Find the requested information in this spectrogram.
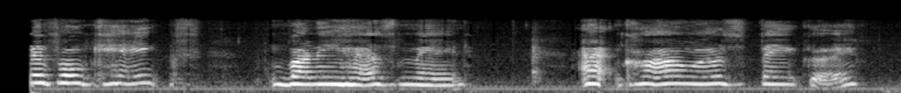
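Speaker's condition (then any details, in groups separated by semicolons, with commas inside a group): Cerebral palsy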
